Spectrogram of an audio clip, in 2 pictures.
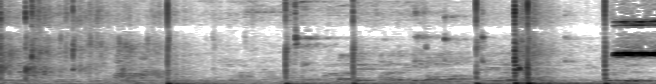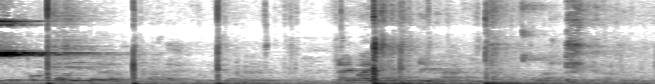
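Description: A volleyball bouncing off the hard court floor, sharp knocks at irregular intervals, and a short referee's whistle blast about six seconds in. Players' voices carry in the large hall.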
